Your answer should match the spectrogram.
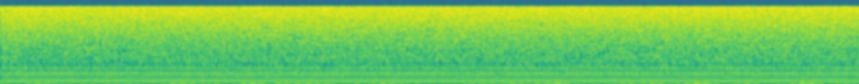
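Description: Faint, steady electrical mains hum with a background hiss, a low buzz with several fixed overtones that does not change.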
